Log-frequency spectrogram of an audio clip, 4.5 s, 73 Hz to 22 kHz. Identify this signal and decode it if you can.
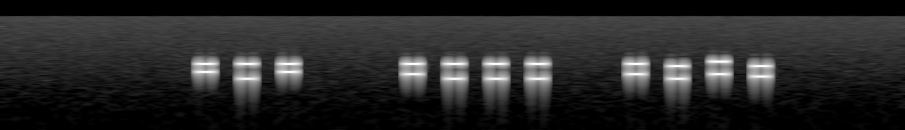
DTMF, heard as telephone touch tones, dialled by machine, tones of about 60 ms. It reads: 020 8222 8194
